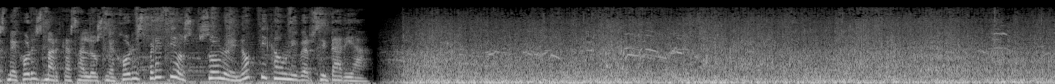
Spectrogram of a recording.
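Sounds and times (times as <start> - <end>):
speech: 0.0 - 3.9
sea waves breaking on the shore at Albir: 3.8 - 10.5.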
